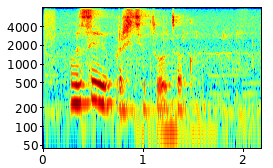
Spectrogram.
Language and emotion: Russian, neutral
